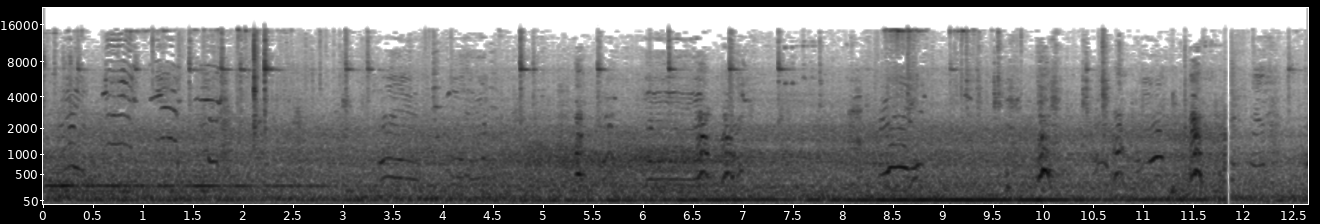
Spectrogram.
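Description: Dogs whining and yipping in many short calls that rise and fall in pitch: an excited greeting of someone they know. A steady low rumble runs underneath.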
